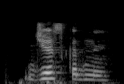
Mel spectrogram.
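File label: "дзескӧдны", Komi, female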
